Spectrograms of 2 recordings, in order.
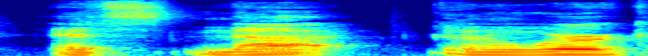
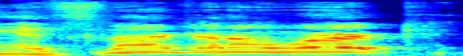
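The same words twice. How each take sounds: First: Said in the usual way. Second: It's not gonna work yelled much higher; shouted warning to son over saw. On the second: Retold or imitated.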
